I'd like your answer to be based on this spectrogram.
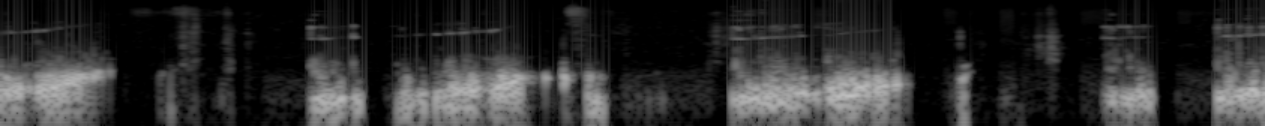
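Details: Loud, low gurgling stomach growls in several bursts with quiet gaps: ordinary borborygmi from gas and fluid moving through the gut.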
